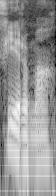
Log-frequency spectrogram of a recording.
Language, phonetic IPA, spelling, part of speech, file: Polish, [ˈfʲirma], firma, noun, Pl-firma.ogg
